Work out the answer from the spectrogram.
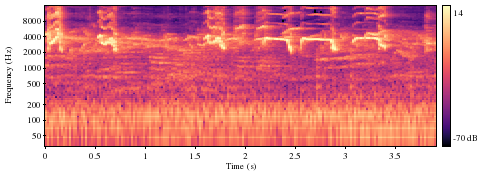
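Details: Oriental magpie-robin in agitated song: loud, clear whistled notes, some held and level, others dropping sharply, delivered in separate bursts every half second with brief raspy buzzes between them.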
